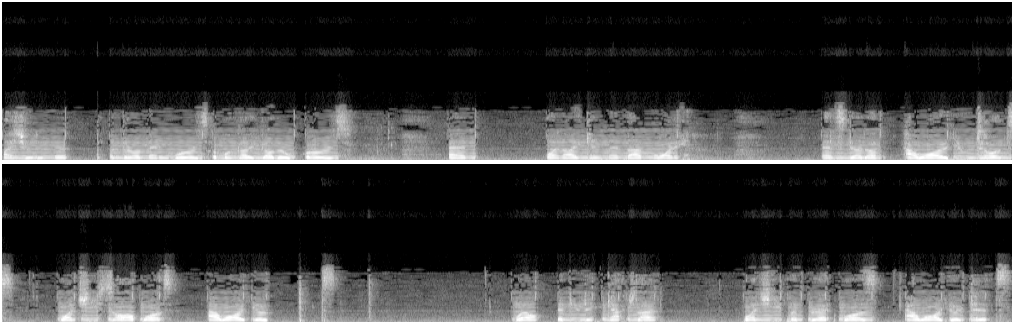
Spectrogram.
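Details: Adult speaker who talks with an electrolarynx: electrolarynx speech.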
